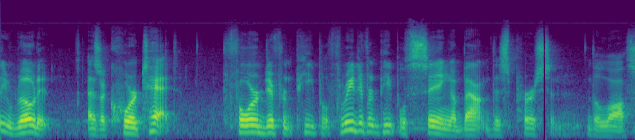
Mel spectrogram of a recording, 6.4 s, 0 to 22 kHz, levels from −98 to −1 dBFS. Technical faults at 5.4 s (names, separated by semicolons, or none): digital broadcast dropout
